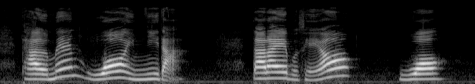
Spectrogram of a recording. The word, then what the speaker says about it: 워: 워. 워는 먼저 우를 소리낸 후 바로 이어서 어를 소리내며 발음합니다. 우와 어를 순서대로 빠르게 말해요.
